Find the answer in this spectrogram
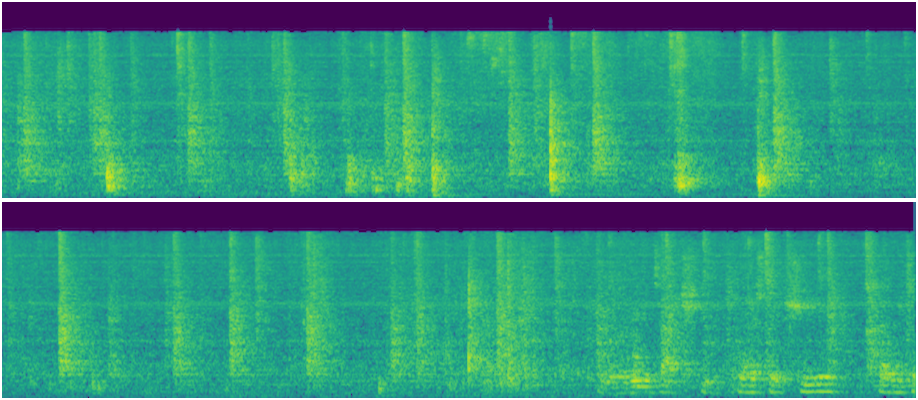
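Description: Irregular clicks and knocks of hand work on a bare pickup-truck door, as a removed part is fitted and bolted back on, with a few sharper knocks in the middle.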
